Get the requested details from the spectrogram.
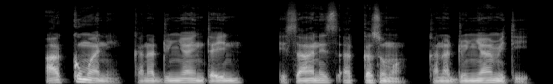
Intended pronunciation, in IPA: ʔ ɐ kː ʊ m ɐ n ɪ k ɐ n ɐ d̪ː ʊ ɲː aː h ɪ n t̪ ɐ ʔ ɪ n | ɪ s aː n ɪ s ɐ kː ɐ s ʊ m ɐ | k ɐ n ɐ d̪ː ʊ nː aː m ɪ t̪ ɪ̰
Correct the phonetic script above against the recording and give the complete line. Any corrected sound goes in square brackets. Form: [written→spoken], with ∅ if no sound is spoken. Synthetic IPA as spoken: ʔ ɐ kː ʊ m ɐ n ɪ k ɐ n ɐ d̪ː ʊ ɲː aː h ɪ n t̪ ɐ ʔ ɪ n | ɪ s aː n ɪ s ɐ kː ɐ s ʊ m ɐ | k ɐ n ɐ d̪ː ʊ [nː→ɲː] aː m ɪ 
